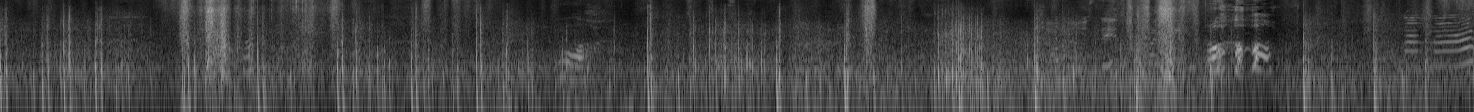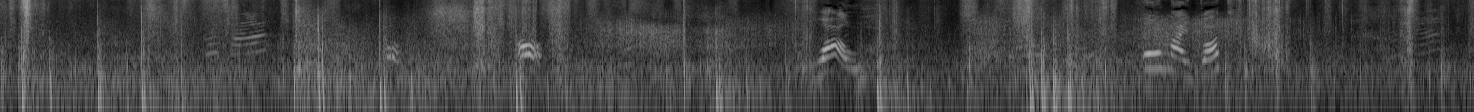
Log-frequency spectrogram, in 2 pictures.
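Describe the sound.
New Year's fireworks burst in a dense, irregular barrage of loud bangs and crackles, with a few rising whistles threading through and voices faintly audible beneath.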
